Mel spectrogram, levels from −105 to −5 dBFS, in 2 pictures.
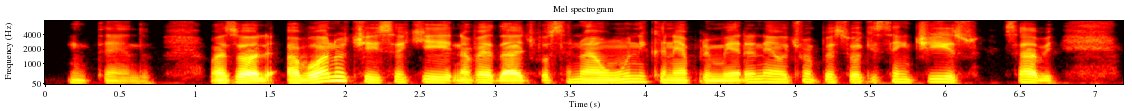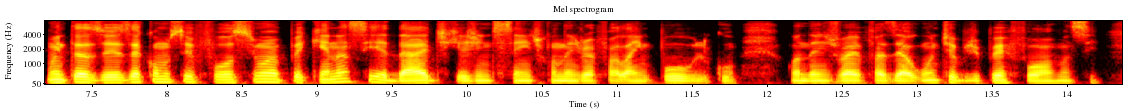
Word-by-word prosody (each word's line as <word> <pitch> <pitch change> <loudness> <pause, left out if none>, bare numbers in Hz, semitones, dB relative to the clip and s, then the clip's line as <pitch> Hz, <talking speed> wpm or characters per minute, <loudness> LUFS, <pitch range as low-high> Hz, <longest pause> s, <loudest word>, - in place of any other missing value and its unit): Entendo. 90 -5 -9 0.4
Mas 110 +1 +2
olha, 125 - +8
a 115 - +4
boa 145 +9 +6
notícia 130 - 0
é - - -5
que 120 0 -1
na 120 - -2
verdade 105 -3 +3
você 115 +2 -8
não 125 -1 -1
é - - +2
a 115 - +3
única 130 +3 -1
nem 110 -1 +1
a - - -6
primeira 105 +3 -1
nem 135 0 -2
a 125 - -1
última 125 +2 -5
pessoa 120 0 -4
que 120 - -11
sente 125 +2 -5
isso, 135 -3 -2
sabe. 105 -2 -1 0.4
Muitas 125 -1 +3
vezes 115 +1 +1
é 130 - +5
como 130 +1 -3
se 130 -1 -2
fosse 120 +2 -3
uma 135 -1 +3
pequena 120 +3 -2
ansiedade 110 -7 +1
que - - -5
a - - 0
gente 100 -1 -4
sente 100 -1 -4
quando 100 -1 -1
a - - +1
gente 95 - -3
vai 95 - +1
falar 90 0 -1
em 90 - -6
público, 95 -4 -4 0.3
quando 100 -1 -2
a 100 - +1
gente 95 - -5
vai 100 0 +4
fazer - - +1
algum 100 +5 +1
tipo - - -4
de 100 0 -6
performance. 95 -3 -2
110 Hz, 230 wpm, -24 LUFS, 100-125 Hz, 0.4 s, olha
